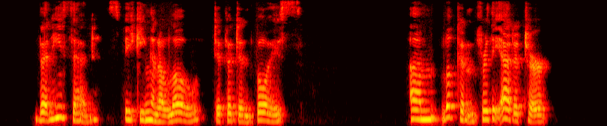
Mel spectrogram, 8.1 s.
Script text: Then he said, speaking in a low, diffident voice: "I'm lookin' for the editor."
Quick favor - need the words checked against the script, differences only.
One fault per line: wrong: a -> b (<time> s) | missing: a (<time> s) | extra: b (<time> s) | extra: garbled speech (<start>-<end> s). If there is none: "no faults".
no faults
